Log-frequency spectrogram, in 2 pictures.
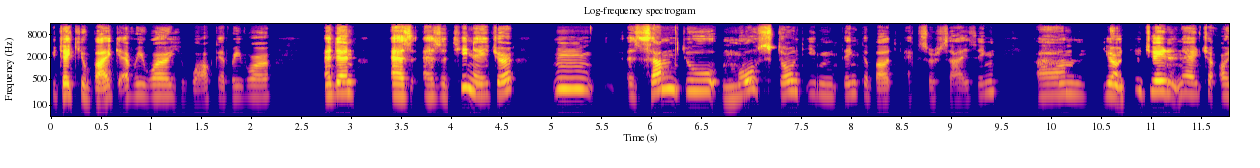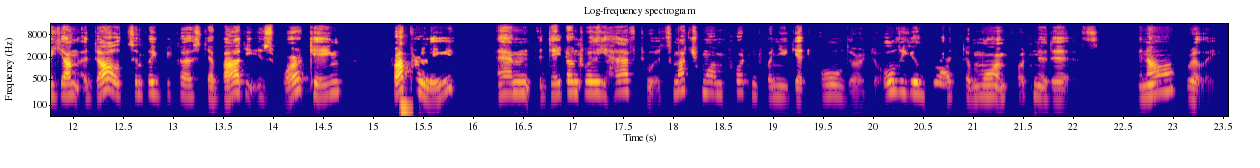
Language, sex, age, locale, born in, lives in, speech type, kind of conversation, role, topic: English, female, 55-59, en-DE, Germany, United States, conversation, unstructured, none, Have you ever reached a fitness goal that you didn’t think was possible?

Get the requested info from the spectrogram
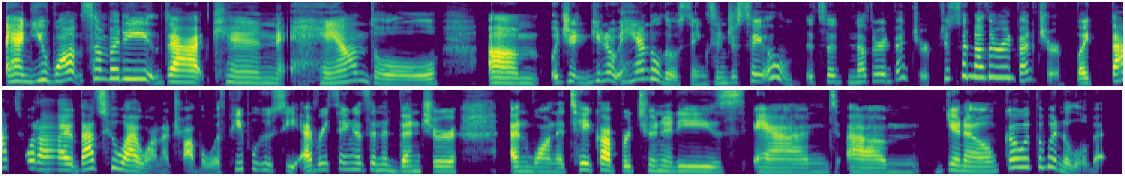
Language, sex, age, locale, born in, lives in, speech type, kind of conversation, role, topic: English, female, 40-44, en-US, United States, United States, conversation, podcast, guest, What experiences or moments make travel especially meaningful to you?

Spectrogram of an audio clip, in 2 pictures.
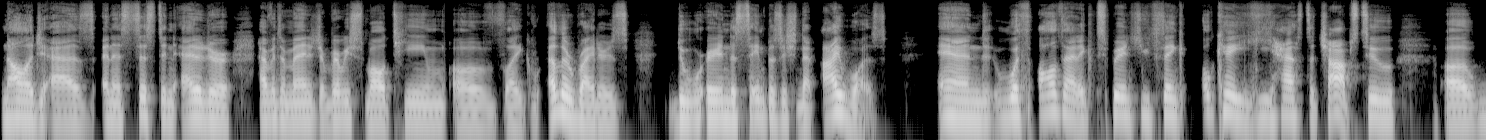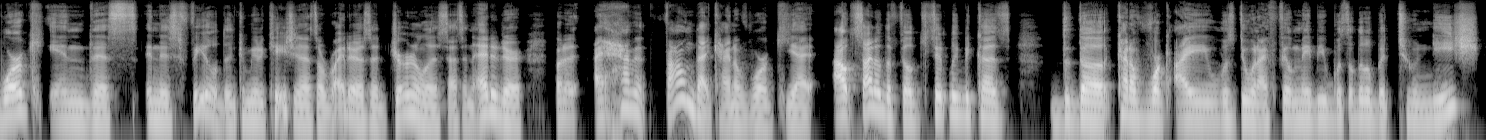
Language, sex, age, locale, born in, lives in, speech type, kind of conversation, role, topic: English, male, 35-39, en-US, United States, United States, conversation, unstructured, none, What is a goal that changed the way you see yourself?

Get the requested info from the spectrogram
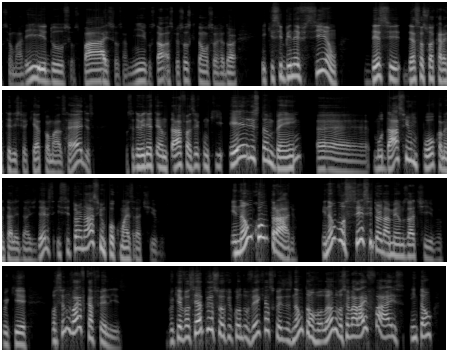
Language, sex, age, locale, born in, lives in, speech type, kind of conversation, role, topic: Portuguese, male, 45-49, pt-BR, Brazil, Spain, conversation, advice, advisor, Como posso avaliar o impacto das minhas ações na vida dos outros?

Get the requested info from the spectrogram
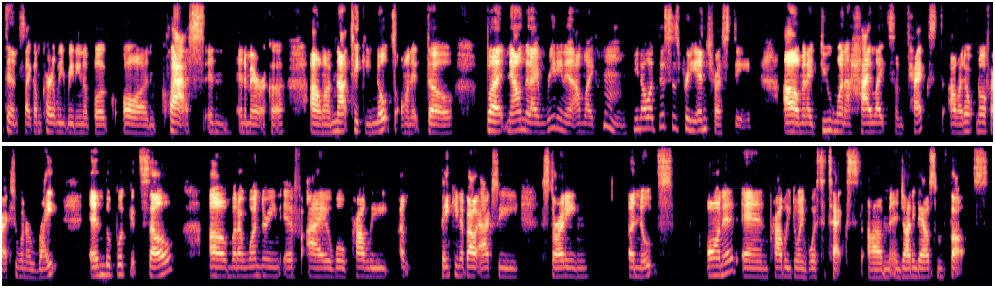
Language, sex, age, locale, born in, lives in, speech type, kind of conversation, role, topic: English, female, 35-39, en-US, United States, United States, conversation, unstructured, none, Paper notes vs. digital note-taking apps: what helps you remember better, and what tips can you share with each other?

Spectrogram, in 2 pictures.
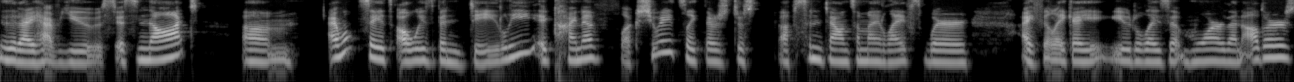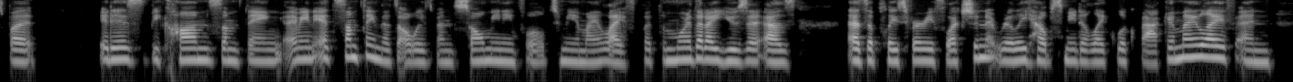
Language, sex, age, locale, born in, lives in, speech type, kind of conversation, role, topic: English, female, 45-49, en-US, United States, United States, conversation, unstructured, none, What is a small daily ritual that makes your mornings better?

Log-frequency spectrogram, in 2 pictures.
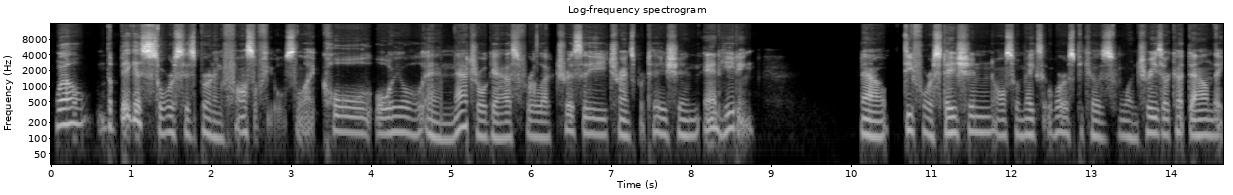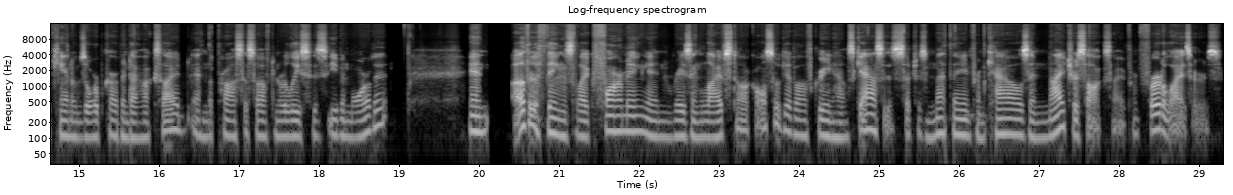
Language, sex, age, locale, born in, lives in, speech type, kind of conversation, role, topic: English, male, 20-24, en-US, United States, United States, read, expert-assistant, expert, What causes seasons to change?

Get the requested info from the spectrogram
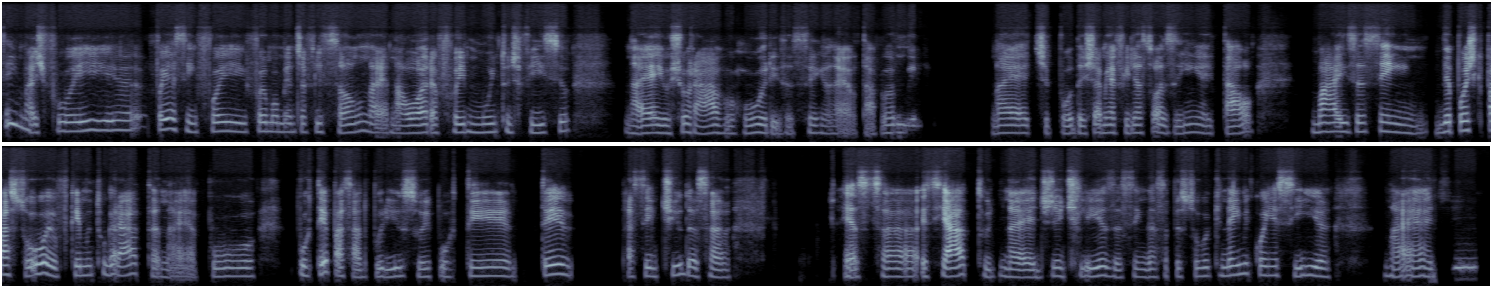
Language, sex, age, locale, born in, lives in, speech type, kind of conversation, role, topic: Portuguese, female, 40-44, pt-BR, Brazil, Portugal, conversation, podcast, guest, Você já teve um encontro que te surpreendeu pela gentileza?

